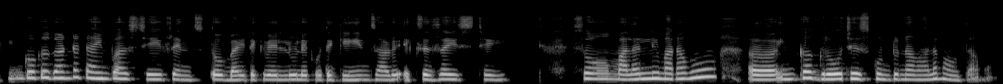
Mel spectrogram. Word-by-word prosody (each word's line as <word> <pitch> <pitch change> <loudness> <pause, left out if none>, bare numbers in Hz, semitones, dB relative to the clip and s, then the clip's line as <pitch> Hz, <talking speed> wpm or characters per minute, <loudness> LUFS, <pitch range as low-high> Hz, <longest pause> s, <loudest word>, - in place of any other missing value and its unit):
ఇంకొక 300 +2 0
గంట 290 +1 0
time 275 -1 +3
pass 255 -1 -1
చెయి. 230 0 +2
ఫ్రెండ్స్‌తో 210 -2 -2 0.2
బయటకు 210 +1 -4
వెళ్ళు. 215 +1 0
లేకపోతే 210 0 -2
గేమ్స్ 210 +1 -4
ఆడు. 220 +2 0
ఎక్సర్‌సైజ్ 230 0 0 0.2
చెయి. 215 -1 -5 0.8
సో, 265 - +2 0.3
మలల్ని 245 +4 +3
మనము 260 +4 +1 0.6
ఆహ్, 220 0 +5
ఇంకా 245 +5 +2
గ్రో 240 0 +7 0.2
చేసుకుంటున్న 240 -2 0
వాళ్ళమవుతాము. 225 +1 -5
230 Hz, 125 wpm, -22 LUFS, 215-255 Hz, 0.8 s, గ్రో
